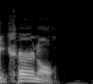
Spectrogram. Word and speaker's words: colonel: How do you say colonel? – Colonel. – He was an honors English. – Yeah, this is honors English. – And he pronounced colonel wrong. – That gets you kicked out of the advanced placement classes. – But it doesn't look like colonel at all.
